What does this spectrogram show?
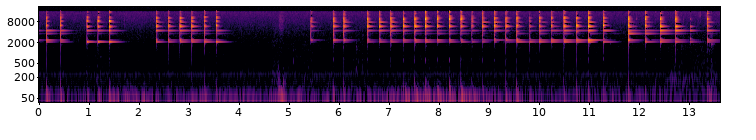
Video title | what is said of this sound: ASMR - Coffee Mug Tapping & Ramble | Very interesting noise. It's very metallic for being ceramic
